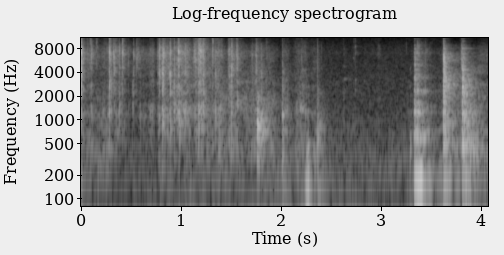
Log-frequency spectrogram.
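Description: A foil trading-card booster pack crinkling and crackling as it is handled and its top is cut off with scissors. The rustling is irregular, with a sharp click near the end.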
